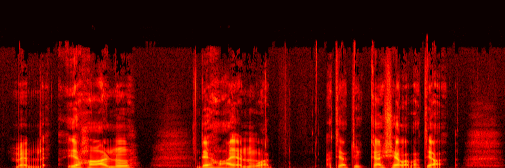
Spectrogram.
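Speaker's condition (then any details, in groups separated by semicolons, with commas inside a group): Cerebral palsy; congenital, born two months premature at 1.69 kg, electric wheelchair user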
